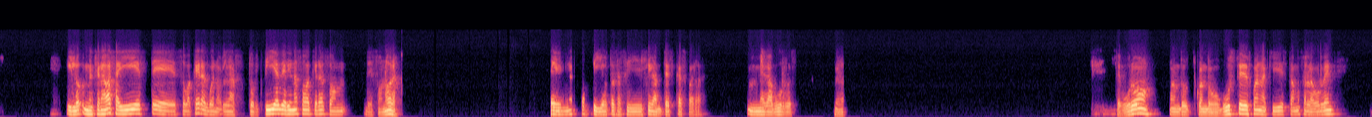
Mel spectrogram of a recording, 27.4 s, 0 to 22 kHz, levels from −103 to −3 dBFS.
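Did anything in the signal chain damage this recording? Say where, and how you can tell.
Yes, at the network and jitter buffer. A short stall from a late packet occurs at 8.68 to 8.74 s and again at 9.38 to 9.42 s. The speech holds unnaturally long there. The receiver stretched the last sound by 39 ms, then 20 ms, while waiting. Nothing is skipped.

Repeated packet loss gives a robotic sound from 9.94 to 10.59 s. There are four gaps, the longest 34 ms. About 80 ms of speech is missing, and 95 ms of patched-in repeated sound covers roughly 15% of that stretch. The result is choppy, with pieces missing.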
